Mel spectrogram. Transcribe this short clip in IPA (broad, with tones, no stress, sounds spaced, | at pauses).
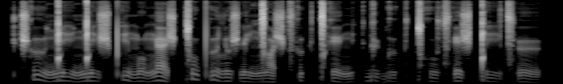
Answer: t͡ʃʼ ɯː˥˩ ŋ͡ǃ iː˧˩ ŋ͡ǃ iː˧˩ ʃ pʼ i˥˩ m o˧˩ ŋ æː˥˩ ʃ ǀ u˥˩ pʼ ɯ˥˩ l ɯ˧˩ ʃ ɳ i˧˩ ŋ͡ǀ ɑ˧˩ ʃ t͡sʼ ɯ˥˩ k ǀʰ e˧˩ ŋ i˧˩ k ɡ y˥˩ b ɯː˧˩ k ǀʰ u˧˩ t͡sʼ e˥˩ ʃ ǃ iː˧˩ t͡sʼ ø˧˩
